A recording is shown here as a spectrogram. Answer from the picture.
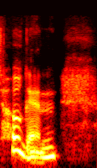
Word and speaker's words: hogan: we were brought into, I believe the proper pronunciation is Hogan.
